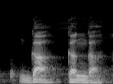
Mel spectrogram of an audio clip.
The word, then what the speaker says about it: गंगा: Okay, और गंगा, गंगा को कैसे उच्चारण किया जा रहा है? ग आधा अंग गा, गंगा। और पंकज, प आधा अंग क ज, तो पंकज, ये हो गया है।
